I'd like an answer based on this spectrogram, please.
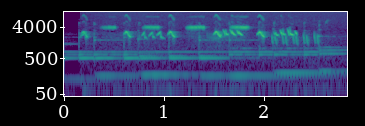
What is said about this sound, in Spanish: El pájaro Pix Pix, sobre la rama de un árbol, cantaba anunciando un mensaje.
